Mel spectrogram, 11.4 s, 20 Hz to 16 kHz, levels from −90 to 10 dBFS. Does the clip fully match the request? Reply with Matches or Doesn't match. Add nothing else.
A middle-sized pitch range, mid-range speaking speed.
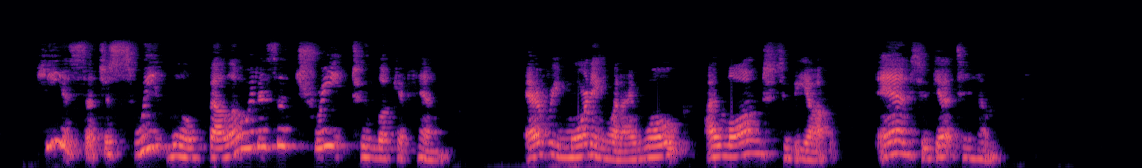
Doesn't match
